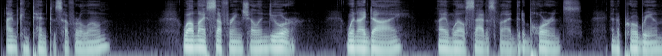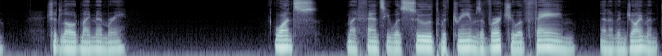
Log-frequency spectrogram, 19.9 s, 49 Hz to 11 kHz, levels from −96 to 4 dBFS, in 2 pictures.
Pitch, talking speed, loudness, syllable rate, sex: 100 Hz, 120 wpm, -21 LUFS, 4.6 syllables/s, male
